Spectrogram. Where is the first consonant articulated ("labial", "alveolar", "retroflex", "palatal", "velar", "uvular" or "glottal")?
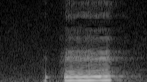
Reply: glottal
